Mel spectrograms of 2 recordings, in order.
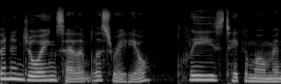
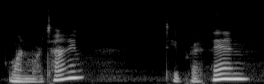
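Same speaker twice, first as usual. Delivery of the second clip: guided meditation. Acted. Guide leading listeners into yoga nidra, calm meditation voice. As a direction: lead the breath in on a rise, let the exhale fall away.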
